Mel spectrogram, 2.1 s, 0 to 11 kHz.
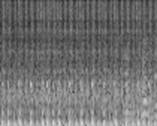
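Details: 1968 BSA (Ian's) with a newly fitted carburettor: single-cylinder thumping about eight beats a second, kept alive by holding the throttle. The idle screw is set too low so it stalls, and it is turned up before the mixture screw is set.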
